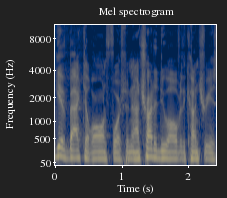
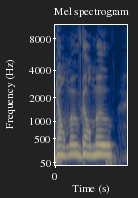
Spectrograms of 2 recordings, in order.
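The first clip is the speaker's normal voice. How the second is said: high-pitched, screaming, yelled voice. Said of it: "He's screaming".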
